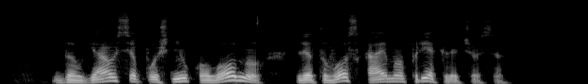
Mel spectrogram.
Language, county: Lithuanian, Vilnius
